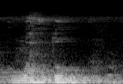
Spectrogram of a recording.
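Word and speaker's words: وَضوء: with, you call that wudu with a fatha on the waw.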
